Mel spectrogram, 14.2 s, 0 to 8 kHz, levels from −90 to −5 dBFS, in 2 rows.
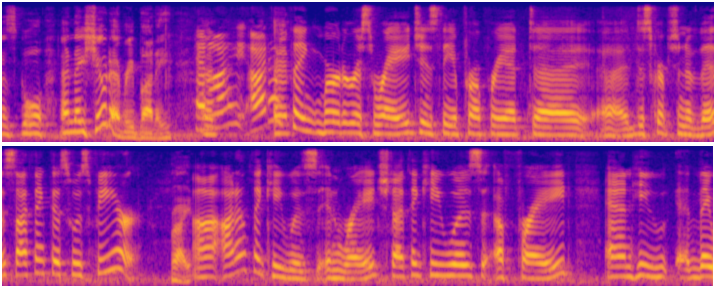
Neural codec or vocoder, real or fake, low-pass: none; real; 7.2 kHz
